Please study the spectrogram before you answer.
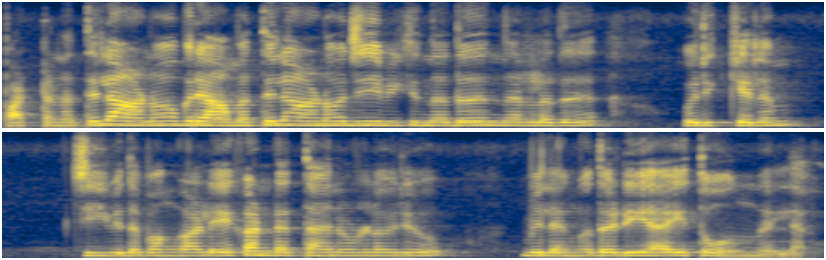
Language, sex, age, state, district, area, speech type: Malayalam, female, 30-45, Kerala, Thrissur, rural, spontaneous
